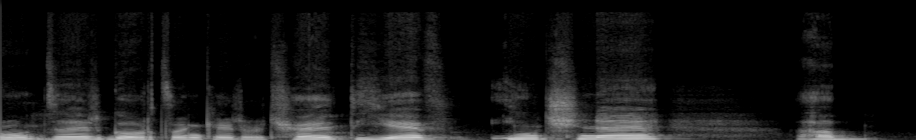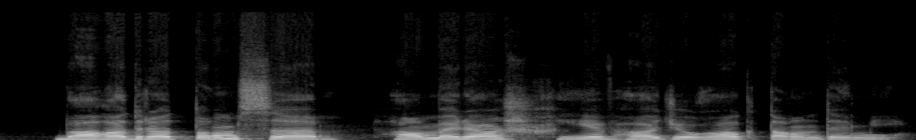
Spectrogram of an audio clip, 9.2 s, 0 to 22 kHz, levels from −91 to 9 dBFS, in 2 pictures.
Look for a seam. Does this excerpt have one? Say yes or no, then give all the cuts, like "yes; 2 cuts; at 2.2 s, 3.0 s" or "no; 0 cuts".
no; 0 cuts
